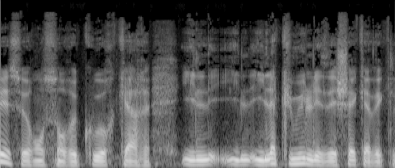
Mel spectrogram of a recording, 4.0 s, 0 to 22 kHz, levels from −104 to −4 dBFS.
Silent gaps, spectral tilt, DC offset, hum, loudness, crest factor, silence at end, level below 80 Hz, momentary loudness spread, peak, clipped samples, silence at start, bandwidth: none; -6.5 dB/octave; under 0.1%; none; -26 LUFS; 14 dB; 0 s; -48 dBFS; 5 LU; -12 dBFS; under 0.1%; 0 s; 15 kHz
